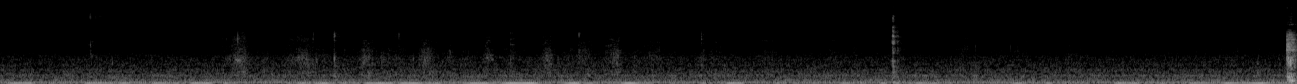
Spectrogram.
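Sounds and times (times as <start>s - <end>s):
soft chewing bites: 2.0s - 12.7s.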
